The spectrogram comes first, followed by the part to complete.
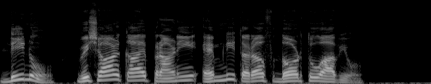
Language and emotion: Gujarati, neutral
